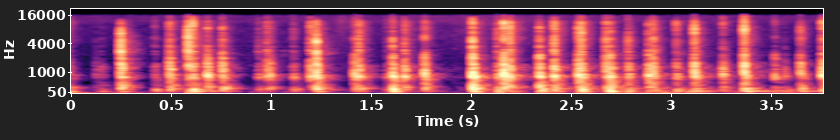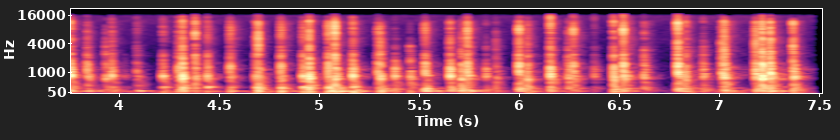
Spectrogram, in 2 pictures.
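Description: A transparent plastic cosmetic product box with purple edges and a printed label is held in the hands and tapped with long nails. The result is a rapid, uneven stream of short, dull tapping and clicking sounds with a low, hollow body and very little ring.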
